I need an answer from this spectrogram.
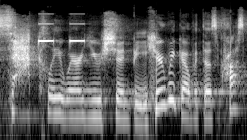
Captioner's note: timer beeps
